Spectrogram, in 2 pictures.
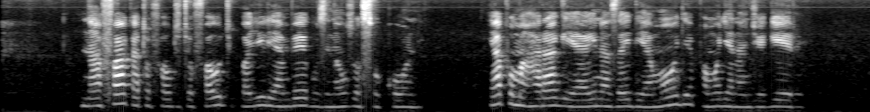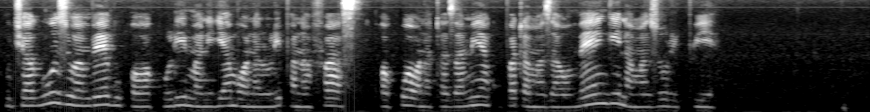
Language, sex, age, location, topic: Swahili, female, 36-49, Dar es Salaam, agriculture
